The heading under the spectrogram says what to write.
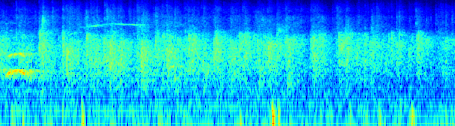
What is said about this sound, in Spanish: ¿No crees que Dios merece un aplauso por esa buena noticia?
